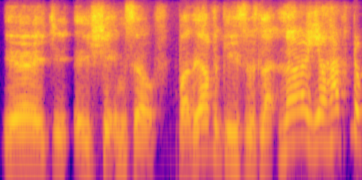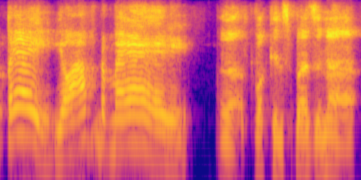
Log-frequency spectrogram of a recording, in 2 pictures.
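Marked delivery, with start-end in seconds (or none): 2.8-5.6 put-on slow, higher Indian accent; slow imitated Indian accent, insisting. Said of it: "do, like, an Indian accent?".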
